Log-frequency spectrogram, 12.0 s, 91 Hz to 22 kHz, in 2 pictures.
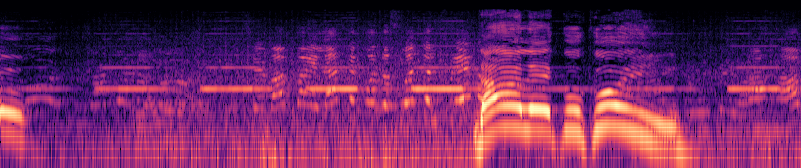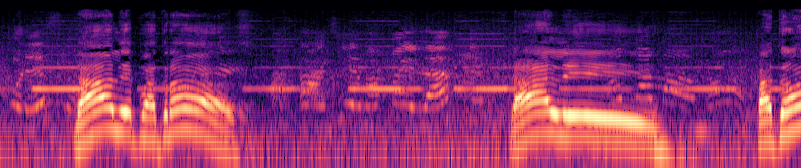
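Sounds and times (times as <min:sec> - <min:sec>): low engine rumble: 0:00.0 - 0:12.0
truck reversing alarm beeping: 0:00.0 - 0:12.0.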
